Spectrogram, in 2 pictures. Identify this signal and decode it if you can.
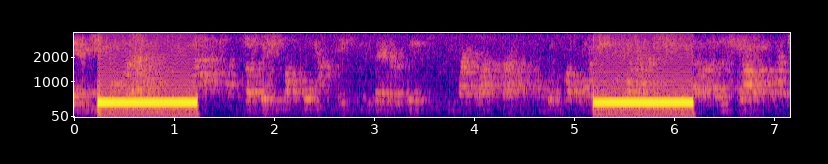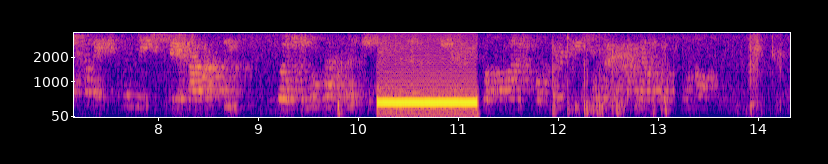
Ringback tone (Europe, 425 Hz), with speech.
